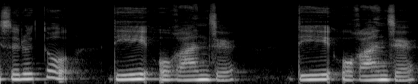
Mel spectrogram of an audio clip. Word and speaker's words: Orange: これフランス語から来てるのでフランス語の発音なんですけど、これがオランジュ、オランジュっていう風に言います。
